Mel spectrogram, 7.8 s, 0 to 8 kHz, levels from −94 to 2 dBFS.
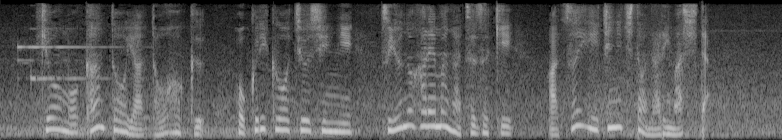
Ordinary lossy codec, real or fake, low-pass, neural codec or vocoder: AAC, 32 kbps; real; 7.2 kHz; none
